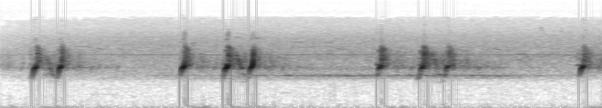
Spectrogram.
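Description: Common quail repeating its sharp, liquid three-note phrase, 'wet-my-lips', about once a second; a faint steady whine runs underneath.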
